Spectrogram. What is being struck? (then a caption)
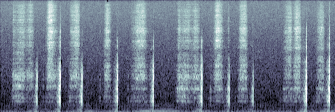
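Chalk stick on a chalkboard. Fingertips hold a stick of yellow chalk and write text on a large, flat green chalkboard, scratching it across the surface. Quiet, bright, hissing scrapes come in short bursts, punctuated by about eight sharp, dry taps as the chalk strikes the board.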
